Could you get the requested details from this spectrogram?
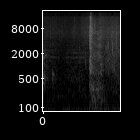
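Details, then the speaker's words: A big newborn calf, just pulled at birth, is held so gravity drains fluid from its lungs, with straw used to provoke coughing; fluid is audible, then one sharp, wet snort or cough clears its airway. "Let gravity do the work. Try to get some of the stuff out of his lungs. You can hear fluid in there."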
